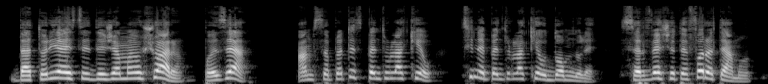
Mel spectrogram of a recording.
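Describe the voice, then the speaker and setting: A woman's voice: on the high side, expressive, pitched above the performer's own voice, close to an everyday voice. A woman voicing a bold young swordsman in an audiobook, taunting and theatrical with a biting edge. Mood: mocking, triumphant. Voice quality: biting, harsh ringing voice. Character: bold mocking young swordsman, fearless homeless rogue.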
